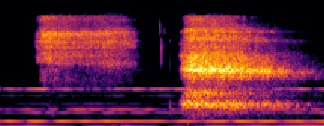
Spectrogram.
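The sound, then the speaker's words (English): A deep breath drawn in during a guided relaxation exercise, then a longer, slow, breathy exhale after a brief pause. Soft steady low tones hum beneath both breaths. “take a deep cleansing breath. Breathe, push your belly way out, breathe as deep as you can, and then let it out.”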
